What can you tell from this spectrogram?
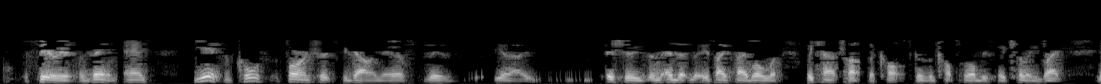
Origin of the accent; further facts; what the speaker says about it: New Zealand; And I went through that in growing up in New Zealand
